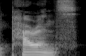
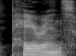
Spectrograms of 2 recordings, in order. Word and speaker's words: parents: it's quite common to hear them say parents with pa. The correct way to say it, however, is parents with pay, the same way you would say the verb to pay.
